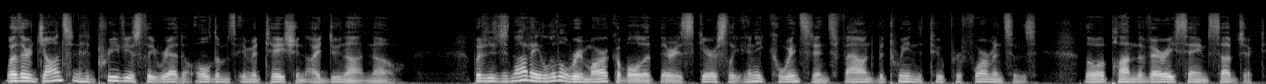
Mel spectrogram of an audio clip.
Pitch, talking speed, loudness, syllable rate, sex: 120 Hz, 165 wpm, -19 LUFS, 5.3 syllables/s, male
